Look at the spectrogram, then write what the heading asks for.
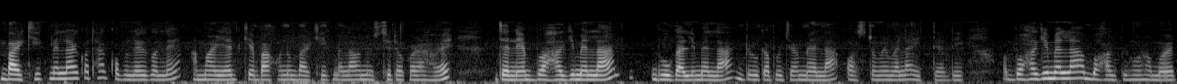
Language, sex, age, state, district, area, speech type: Assamese, female, 18-30, Assam, Lakhimpur, rural, spontaneous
